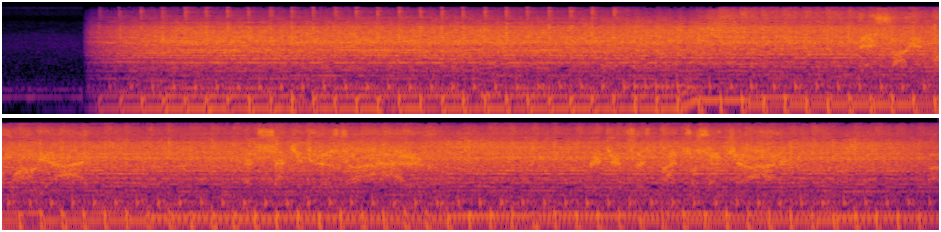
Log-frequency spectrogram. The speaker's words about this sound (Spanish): Y eso se ve reflejado claramente en esos gritos endemoniados. ¿Qué pedazo de álbum se ha mandado este trío inglés?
